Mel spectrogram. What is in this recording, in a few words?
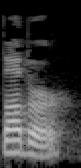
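"Bubber", English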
